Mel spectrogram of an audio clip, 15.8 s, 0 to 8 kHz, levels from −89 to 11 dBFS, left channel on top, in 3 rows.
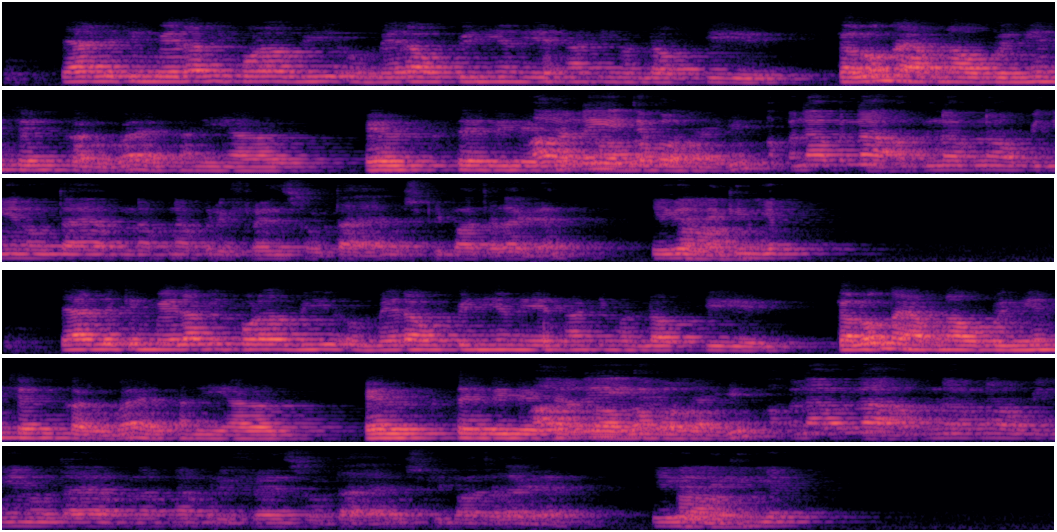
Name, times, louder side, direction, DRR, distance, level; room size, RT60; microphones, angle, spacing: voice 1, 0.3-3.9 4.2-6.7 7.1-9.0 9.6-9.7 13.9-14.2, right 2 dB, 85° right, 0 dB, 0.5 m, -29 dB
voice 2, 7.9-13.3 13.8-14.4, left 2 dB, 60° left, 2 dB, 0.4 m, -35 dB
2.7 x 2.1 x 2.2 m, 0.77 s
head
